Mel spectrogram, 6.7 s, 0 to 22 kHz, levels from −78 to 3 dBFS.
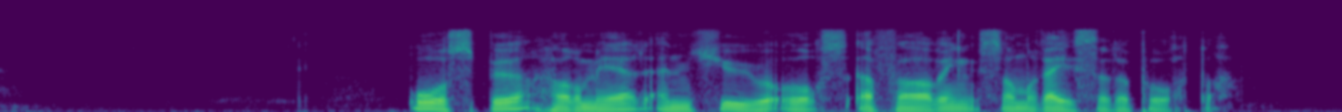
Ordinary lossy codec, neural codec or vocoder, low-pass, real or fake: none; codec, 16 kHz, 4 kbps, X-Codec, WavLM features, trained on Multilingual LibriSpeech; 7.2 kHz; fake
